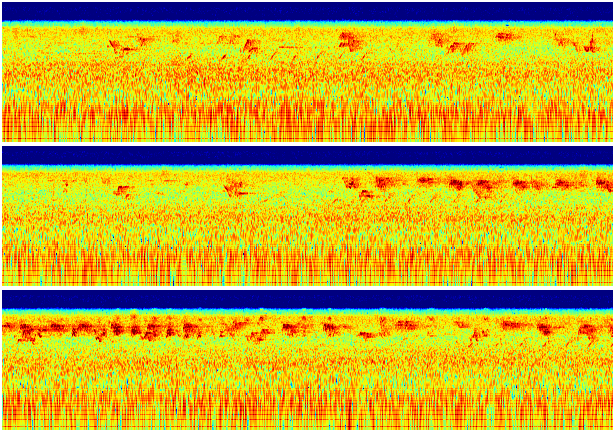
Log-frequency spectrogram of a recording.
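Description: Background birdsong: many short, high chirps and calls from small birds, coming more thickly in the second half, over a steady outdoor hiss.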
